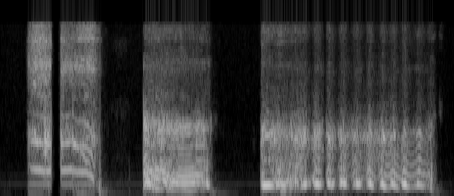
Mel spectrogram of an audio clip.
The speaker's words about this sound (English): I'm going to blow my nose. I'm sorry, hang on.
